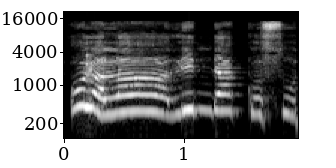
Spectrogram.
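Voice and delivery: high, gushing cry of the viewer's name; high-pitched delighted greeting to a fan. Real, not acted. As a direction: gush over a dear friend.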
